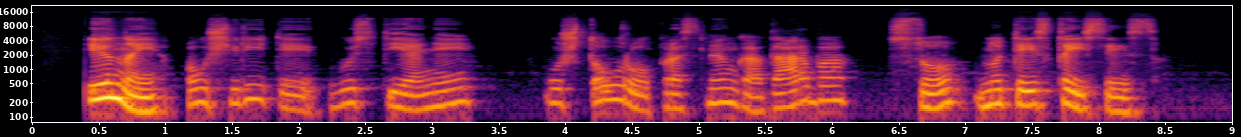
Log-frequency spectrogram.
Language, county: Lithuanian, Klaipėda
